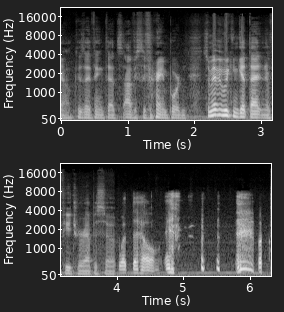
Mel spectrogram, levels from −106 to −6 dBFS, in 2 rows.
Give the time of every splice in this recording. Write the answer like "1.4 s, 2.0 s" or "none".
3.9 s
